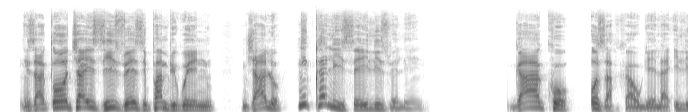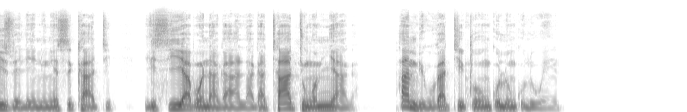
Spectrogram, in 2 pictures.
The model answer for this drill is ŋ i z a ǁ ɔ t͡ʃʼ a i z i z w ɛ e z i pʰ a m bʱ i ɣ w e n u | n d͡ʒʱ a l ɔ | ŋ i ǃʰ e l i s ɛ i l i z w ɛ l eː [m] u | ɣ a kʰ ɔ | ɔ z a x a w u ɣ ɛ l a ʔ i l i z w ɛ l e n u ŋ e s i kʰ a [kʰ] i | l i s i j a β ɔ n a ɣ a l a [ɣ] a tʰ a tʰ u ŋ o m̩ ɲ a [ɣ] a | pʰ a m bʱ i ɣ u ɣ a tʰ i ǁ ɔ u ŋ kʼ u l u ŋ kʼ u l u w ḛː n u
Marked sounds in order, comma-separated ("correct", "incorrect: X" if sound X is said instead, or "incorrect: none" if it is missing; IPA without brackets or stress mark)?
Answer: incorrect: n, incorrect: tʰ, correct, correct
